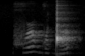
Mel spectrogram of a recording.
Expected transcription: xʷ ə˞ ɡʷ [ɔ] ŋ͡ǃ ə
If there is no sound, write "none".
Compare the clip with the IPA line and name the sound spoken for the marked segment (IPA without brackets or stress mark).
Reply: ə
